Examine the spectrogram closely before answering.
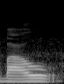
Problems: constant background noise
